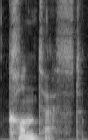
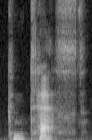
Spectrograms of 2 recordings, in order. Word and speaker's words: contest: Nouns then tend to place their stress on the first syllable, contest, whereas verbs tend to place their stress on the second syllable, contest.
